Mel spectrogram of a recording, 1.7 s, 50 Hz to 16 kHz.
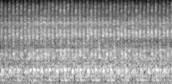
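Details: Skoda Superb 1.6 TDI diesel after new injectors fitted, coded and learned, repair finished; soft, even clatter at steady idle, every beat the same, no misfire or stumble; normal healthy idle.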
